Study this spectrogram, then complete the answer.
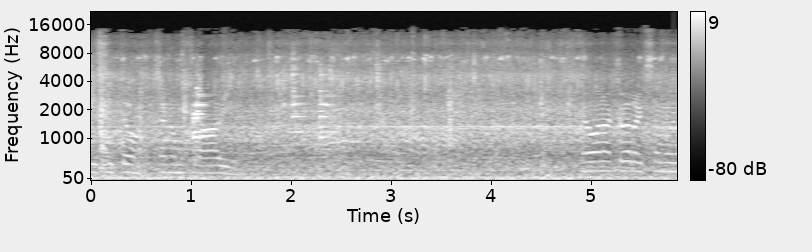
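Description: Crushed gravel pours off a conveyor onto a pile.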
